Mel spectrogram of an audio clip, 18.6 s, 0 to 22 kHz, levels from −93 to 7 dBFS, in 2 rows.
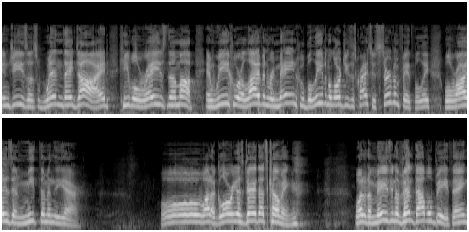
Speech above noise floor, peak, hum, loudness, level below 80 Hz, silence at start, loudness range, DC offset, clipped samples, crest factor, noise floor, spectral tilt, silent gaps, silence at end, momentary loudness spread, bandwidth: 48 dB; -2 dBFS; none; -21 LUFS; -56 dBFS; 0 s; 5 LU; under 0.1%; under 0.1%; 18 dB; -68 dBFS; -5 dB/octave; none; 0 s; 10 LU; 10.5 kHz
